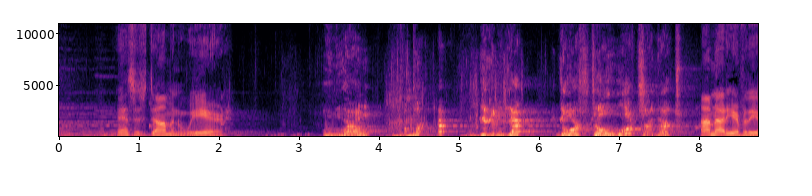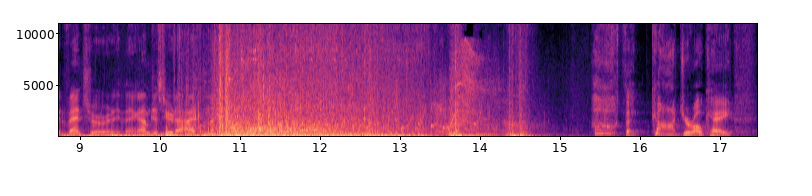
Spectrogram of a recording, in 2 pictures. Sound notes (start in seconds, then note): 10.0 Kaufmo thuds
